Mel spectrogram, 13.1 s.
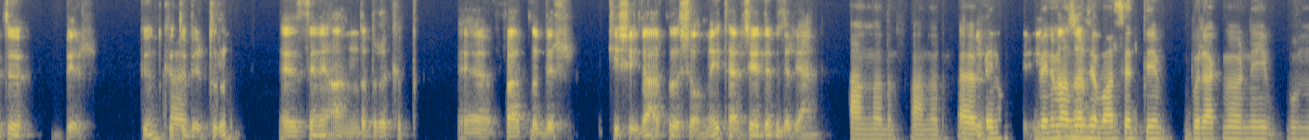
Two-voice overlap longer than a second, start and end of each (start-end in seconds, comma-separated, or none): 9.6-11.2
